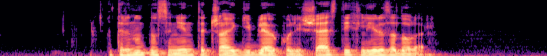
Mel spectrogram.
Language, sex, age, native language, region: Slovenian, male, 12-17, Slovenian, Drava region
